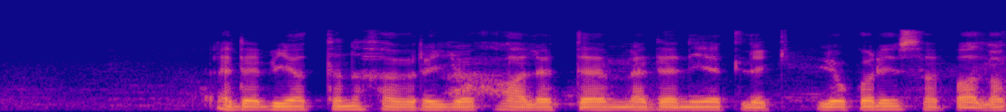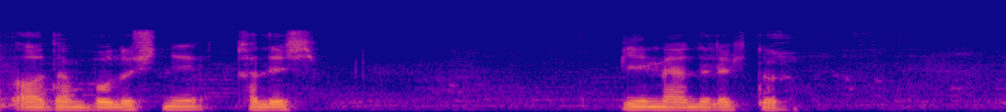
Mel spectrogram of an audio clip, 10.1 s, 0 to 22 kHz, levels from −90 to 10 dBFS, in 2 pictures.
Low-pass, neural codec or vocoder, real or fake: 7.2 kHz; codec, 44.1 kHz, 7.8 kbps, Pupu-Codec; fake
